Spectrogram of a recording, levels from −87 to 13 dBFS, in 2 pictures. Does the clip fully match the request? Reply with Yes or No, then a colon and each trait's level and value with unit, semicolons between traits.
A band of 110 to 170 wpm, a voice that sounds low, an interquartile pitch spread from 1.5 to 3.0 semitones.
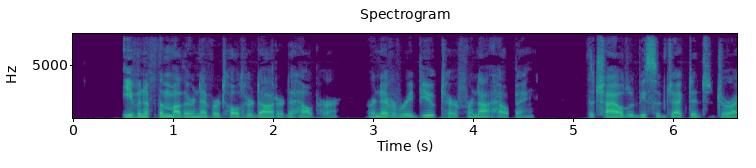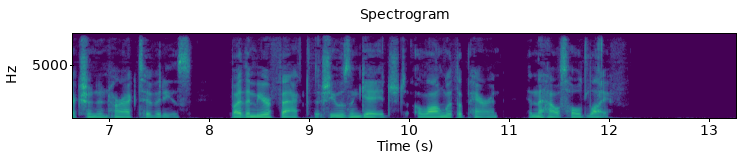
No: average, 200 wpm; low, 100 Hz; narrow, 2.4 semitones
